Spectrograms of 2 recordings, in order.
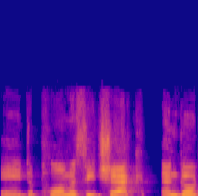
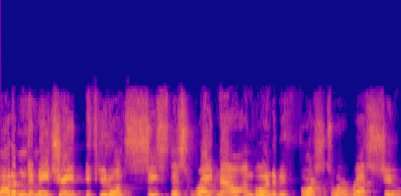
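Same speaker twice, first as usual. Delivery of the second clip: stern tone that falls flat, pitched up; 6 semitones higher, 5 dB louder than usual. Voicing a captain threatening to arrest an old woman after a failed diplomacy check: voicing a captain who fails to sound imposing. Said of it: "So he's like".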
